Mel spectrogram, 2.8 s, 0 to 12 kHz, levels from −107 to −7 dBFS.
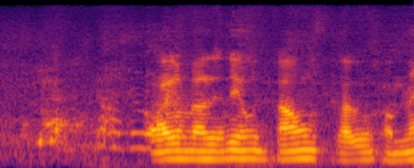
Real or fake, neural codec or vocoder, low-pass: fake; codec, 24 kHz, 1 kbps, SNAC; 10.8 kHz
